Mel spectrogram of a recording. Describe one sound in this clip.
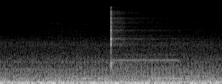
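A light switch clicks.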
